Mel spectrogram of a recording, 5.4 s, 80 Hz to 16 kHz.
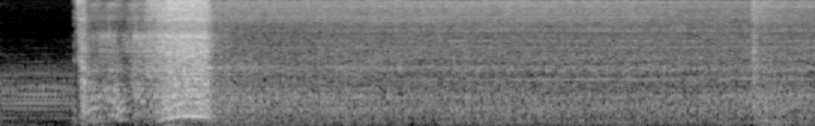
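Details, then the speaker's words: CJ-7 converted back to electric Holley Red fuel pump, fuel pressure about 1 PSI with return line unclamped, air possibly still in lines: short crank catches almost at once, quick rev flare, steady even idle. Normal engine start. "well I love the way it started up sitting at one PSI with the return line un unclamped"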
